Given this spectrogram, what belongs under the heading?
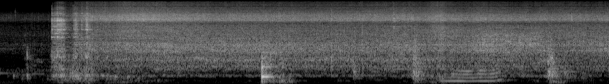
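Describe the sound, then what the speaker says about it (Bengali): Potatoes fry with spices in a pan, a loud continuous sizzle and hiss broken by a few sharp clinks and scrapes of a utensil stirring against the metal. "এগুলো এইসব উপকরণগুলো সব ভাজা হয়ে যাওয়ার পরে এবার দিয়ে দেবো আলু।"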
